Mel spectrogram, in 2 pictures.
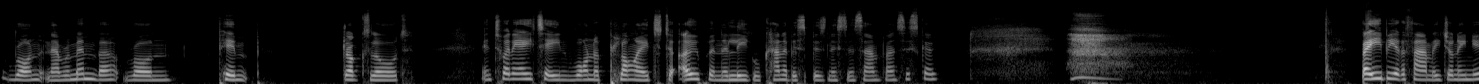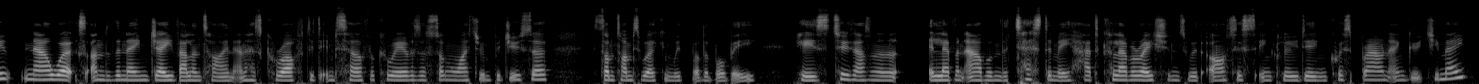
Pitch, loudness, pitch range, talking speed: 205 Hz, -31 LUFS, 195-220 Hz, 130 wpm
